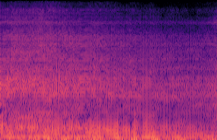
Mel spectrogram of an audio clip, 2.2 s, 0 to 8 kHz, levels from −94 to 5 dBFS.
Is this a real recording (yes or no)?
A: no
